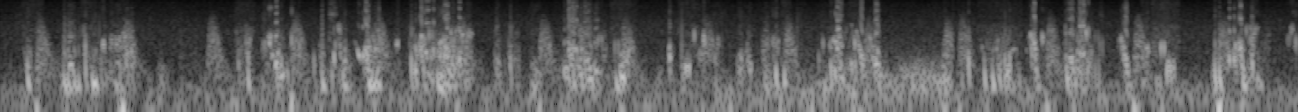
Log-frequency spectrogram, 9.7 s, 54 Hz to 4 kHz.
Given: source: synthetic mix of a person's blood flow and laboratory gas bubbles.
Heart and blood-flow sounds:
Doppler ultrasound of blood flow; subclavian vein
0.17-0.32 s: bubbles
0.44-1.03 s: bubbles
1.75-1.91 s: bubbles
1.95-2.28 s: bubbles
2.33-2.90 s: bubbles
2.95-2.99 s: bubbles
3.04-3.56 s: bubbles
3.70-3.91 s: bubbles
3.97-4.07 s: bubbles
4.19-4.79 s: bubbles
4.99-5.40 s: bubbles
5.51-5.94 s: bubbles
6.12-6.65 s: bubbles
7.06-7.12 s: bubbles
7.17-7.66 s: bubbles
7.69-8.30 s: bubbles
8.38-8.85 s: bubbles
9.07-9.53 s: bubbles
9.64-9.74 s: bubbles
From the record:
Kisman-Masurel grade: 242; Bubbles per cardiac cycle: several, 3 to 8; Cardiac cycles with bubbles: 100%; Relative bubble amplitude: moderate (0.250 to 0.450); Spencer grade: 3 (all of the cardiac periods contain showers or single bubble signals, but not dominating or overriding the cardiac motion signals); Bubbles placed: anywhere in the cardiac cycle

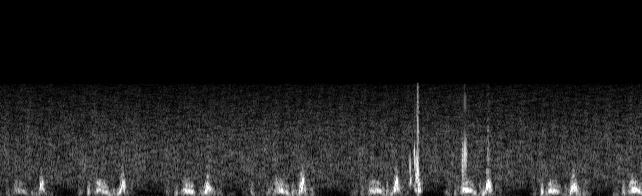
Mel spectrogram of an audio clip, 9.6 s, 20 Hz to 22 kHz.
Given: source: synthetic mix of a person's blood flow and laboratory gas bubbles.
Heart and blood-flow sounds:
Doppler ultrasound of blood flow; precordium
6.12-6.35 s: bubbles
6.92-7.04 s: bubbles
From the record:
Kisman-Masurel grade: 122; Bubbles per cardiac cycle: 1 to 2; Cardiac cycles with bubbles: 10 to 50%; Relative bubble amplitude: moderate (0.250 to 0.450); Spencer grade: 2 (many but less than half of the cardiac periods contain bubble signals, singularly or in groups); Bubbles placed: only in the low amplitude regions of the cardiac cycle

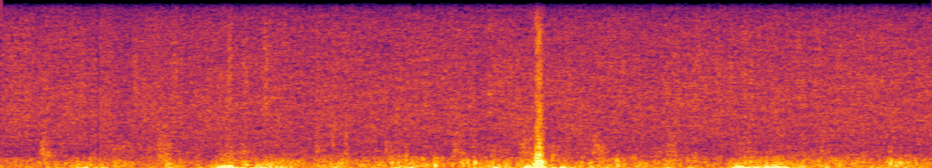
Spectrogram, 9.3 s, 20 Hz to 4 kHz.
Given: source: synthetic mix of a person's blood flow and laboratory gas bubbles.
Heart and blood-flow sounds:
Doppler ultrasound of blood flow; subclavian vein
no bubbles
From the record:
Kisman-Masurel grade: 000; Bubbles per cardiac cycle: 0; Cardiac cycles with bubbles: 0%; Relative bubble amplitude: no bubbles discernible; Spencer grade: 0 (complete lack of bubble signals)

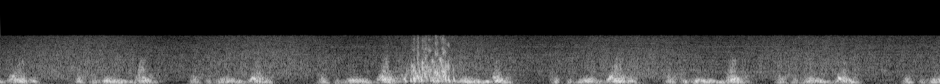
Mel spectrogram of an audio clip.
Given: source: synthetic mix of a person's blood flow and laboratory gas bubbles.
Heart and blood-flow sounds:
Doppler ultrasound of blood flow; precordium
4.00-4.58 s: bubbles
From the record:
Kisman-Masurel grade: 213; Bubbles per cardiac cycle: several, 3 to 8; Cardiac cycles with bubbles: 1 to 10%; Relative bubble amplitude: loud (0.450 to 0.775); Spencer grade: 1 (occasional bubble signal discernible with the cardiac motion signal, with majority of cardiac periods free of bubbles); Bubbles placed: only in the low amplitude regions of the cardiac cycle

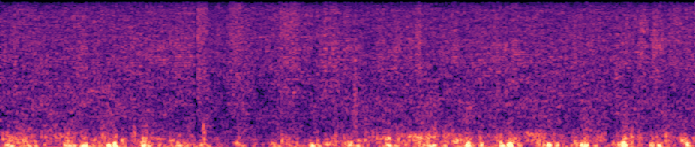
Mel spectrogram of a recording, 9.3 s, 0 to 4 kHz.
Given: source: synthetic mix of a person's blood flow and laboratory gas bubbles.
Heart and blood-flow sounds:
Doppler ultrasound of blood flow; subclavian vein
no bubbles
From the record:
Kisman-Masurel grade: 000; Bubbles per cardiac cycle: 0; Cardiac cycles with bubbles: 0%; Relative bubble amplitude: no bubbles discernible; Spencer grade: 0 (complete lack of bubble signals)

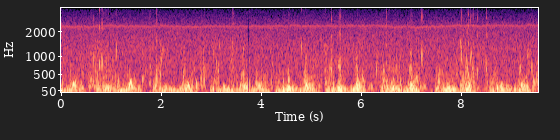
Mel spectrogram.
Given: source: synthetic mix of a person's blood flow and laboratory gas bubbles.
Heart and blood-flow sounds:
Doppler ultrasound of blood flow; precordium
0.00-0.09 s: bubbles
0.36-0.45 s: bubbles
0.49-1.20 s: bubbles
1.58-2.14 s: bubbles
2.63-2.92 s: bubbles
3.01-3.20 s: bubbles
3.34-3.58 s: bubbles
3.72-3.82 s: bubbles
4.00-4.25 s: bubbles
4.76-4.96 s: bubbles
5.01-5.67 s: bubbles
6.17-6.90 s: bubbles
7.12-7.28 s: bubbles
7.67-8.41 s: bubbles
8.45-8.57 s: bubbles
8.80-8.98 s: bubbles
9.30-9.56 s: bubbles
From the record:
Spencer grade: 3 (all of the cardiac periods contain showers or single bubble signals, but not dominating or overriding the cardiac motion signals); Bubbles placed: only in the low amplitude regions of the cardiac cycle

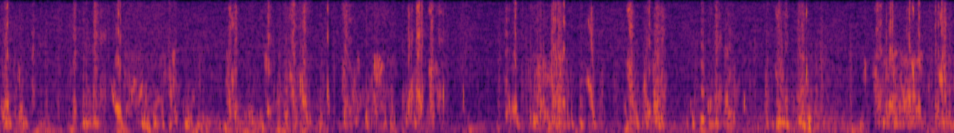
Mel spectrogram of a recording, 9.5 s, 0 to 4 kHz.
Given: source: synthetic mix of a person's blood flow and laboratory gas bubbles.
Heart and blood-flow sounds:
Doppler ultrasound of blood flow; subclavian vein
0.00-0.32 s: bubbles
0.71-2.07 s: bubbles
2.25-2.57 s: bubbles
2.64-3.13 s: bubbles
3.19-3.33 s: bubbles
3.40-3.97 s: bubbles
4.01-4.47 s: bubbles
4.60-4.68 s: bubbles
5.04-6.05 s: bubbles
6.23-6.69 s: bubbles
6.83-7.49 s: bubbles
7.64-8.21 s: bubbles
8.63-8.69 s: bubbles
8.72-9.29 s: bubbles
9.32-9.55 s: bubbles
From the record:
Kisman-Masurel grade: 342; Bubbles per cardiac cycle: rolling drumbeat, 9 or more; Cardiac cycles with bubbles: 100%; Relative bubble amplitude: moderate (0.250 to 0.450); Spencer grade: 3 (all of the cardiac periods contain showers or single bubble signals, but not dominating or overriding the cardiac motion signals); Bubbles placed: anywhere in the cardiac cycle

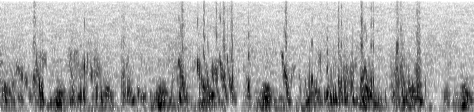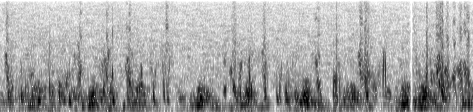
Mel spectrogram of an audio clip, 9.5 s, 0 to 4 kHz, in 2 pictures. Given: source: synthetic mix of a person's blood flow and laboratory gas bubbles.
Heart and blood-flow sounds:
Doppler ultrasound of blood flow; precordium
0.00-0.49 s: bubbles
0.66-1.06 s: bubbles
1.19-1.40 s: bubbles
1.67-2.40 s: bubbles
2.42-2.52 s: bubbles
2.77-4.29 s: bubbles
4.77-5.60 s: bubbles
5.72-6.19 s: bubbles
6.22-6.46 s: bubbles
6.96-7.29 s: bubbles
7.34-7.43 s: bubbles
7.48-7.75 s: bubbles
7.88-7.97 s: bubbles
8.05-8.22 s: bubbles
8.29-8.63 s: bubbles
8.88-9.46 s: bubbles
From the record:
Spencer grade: 3 (all of the cardiac periods contain showers or single bubble signals, but not dominating or overriding the cardiac motion signals); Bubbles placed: only in the low amplitude regions of the cardiac cycle

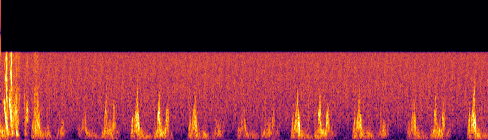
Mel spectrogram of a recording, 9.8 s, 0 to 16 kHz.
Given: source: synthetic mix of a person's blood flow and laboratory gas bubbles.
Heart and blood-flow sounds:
Doppler ultrasound of blood flow; precordium
0.04-0.40 s: bubbles
0.47-0.57 s: bubbles
0.67-0.78 s: bubbles
From the record:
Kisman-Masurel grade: 213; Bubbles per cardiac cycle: several, 3 to 8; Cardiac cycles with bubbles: 1 to 10%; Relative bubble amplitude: loud (0.450 to 0.775); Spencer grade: 1 (occasional bubble signal discernible with the cardiac motion signal, with majority of cardiac periods free of bubbles); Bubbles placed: only in the low amplitude regions of the cardiac cycle

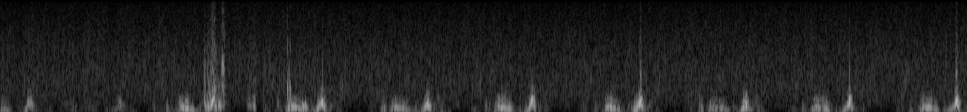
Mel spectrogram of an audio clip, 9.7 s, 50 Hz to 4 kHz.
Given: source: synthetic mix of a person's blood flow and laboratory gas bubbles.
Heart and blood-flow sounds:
Doppler ultrasound of blood flow; precordium
2.01-2.26 s: bubbles
2.46-2.56 s: bubbles
2.84-2.94 s: bubbles
2.98-3.10 s: bubbles
From the record:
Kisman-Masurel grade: 213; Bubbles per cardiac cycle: several, 3 to 8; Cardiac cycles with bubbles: 1 to 10%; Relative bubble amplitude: loud (0.450 to 0.775); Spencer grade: 1 (occasional bubble signal discernible with the cardiac motion signal, with majority of cardiac periods free of bubbles); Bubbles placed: anywhere in the cardiac cycle

